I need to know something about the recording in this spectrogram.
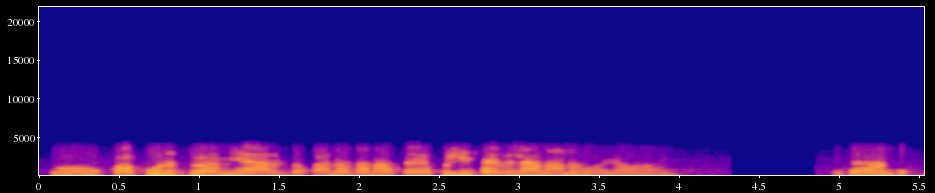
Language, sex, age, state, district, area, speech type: Assamese, female, 30-45, Assam, Nalbari, rural, conversation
